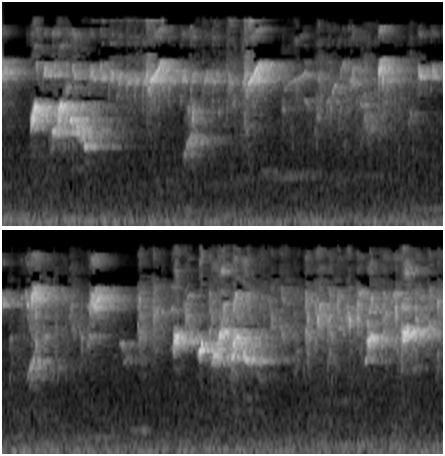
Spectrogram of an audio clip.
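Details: Vietnamese red-whiskered bulbul from Đồng Nai giving 'hút mật' song: dense, bright twittering phrases of high chirps and slurred whistles, loud and steady through the whole stretch.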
